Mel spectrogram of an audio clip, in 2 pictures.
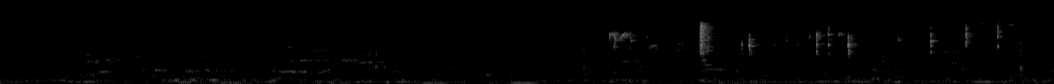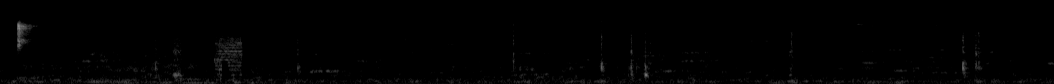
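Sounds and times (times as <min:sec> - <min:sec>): bird chirping: 0:05.9 - 0:11.0.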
